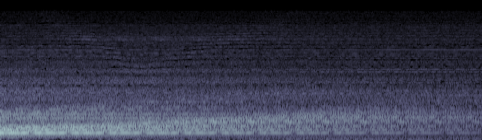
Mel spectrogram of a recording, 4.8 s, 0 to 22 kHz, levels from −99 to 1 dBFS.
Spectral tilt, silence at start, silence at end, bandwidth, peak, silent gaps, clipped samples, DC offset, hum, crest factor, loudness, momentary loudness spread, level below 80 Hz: -7 dB/octave; 0 s; 0 s; 15 kHz; -22 dBFS; none; under 0.1%; under 0.1%; none; 16 dB; -38 LUFS; 16 LU; -66 dBFS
